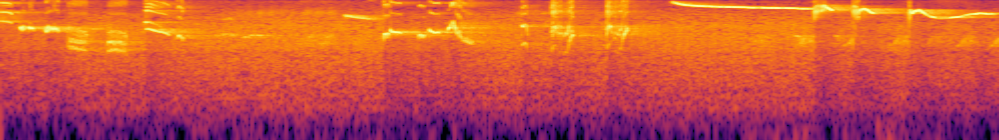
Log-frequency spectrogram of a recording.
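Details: A female orange-headed thrush's ngecis, meant to excite mating urge in males: scattered sharp chirps and short trills, then thin, very high wavering whistles near the end, over steady falling rain.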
